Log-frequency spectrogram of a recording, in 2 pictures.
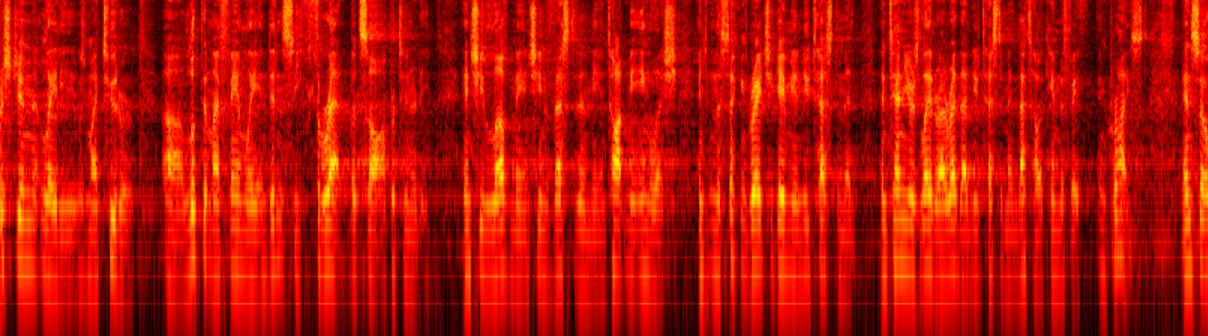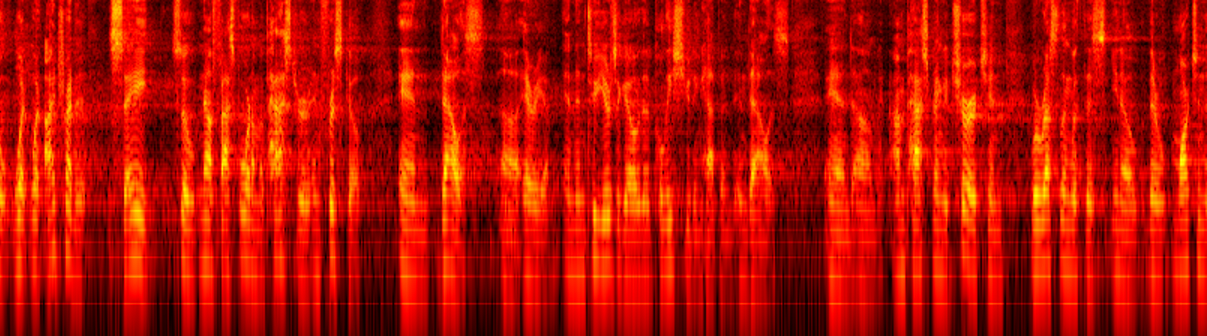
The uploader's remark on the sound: at our MLK50 conference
